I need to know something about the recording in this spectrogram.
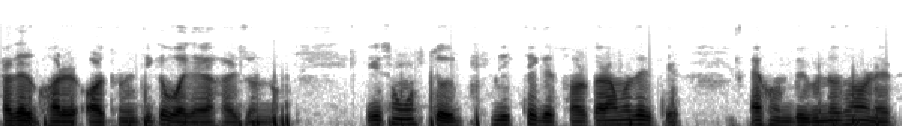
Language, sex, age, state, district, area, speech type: Bengali, male, 18-30, West Bengal, South 24 Parganas, rural, spontaneous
